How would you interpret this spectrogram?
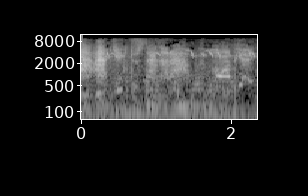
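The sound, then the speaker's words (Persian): A cluster of chicks in a cardboard box cheeping nonstop, high thin peeps overlapping in quick, busy bursts, moderately loud, with faint murmuring voices underneath. “جوجه هام توی کارتون سر و صدا میکنه.”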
